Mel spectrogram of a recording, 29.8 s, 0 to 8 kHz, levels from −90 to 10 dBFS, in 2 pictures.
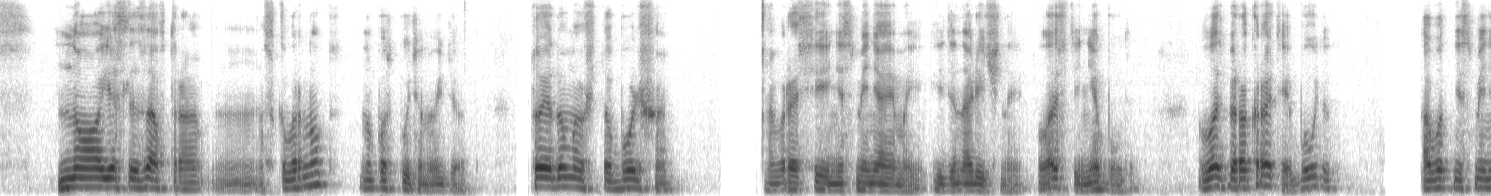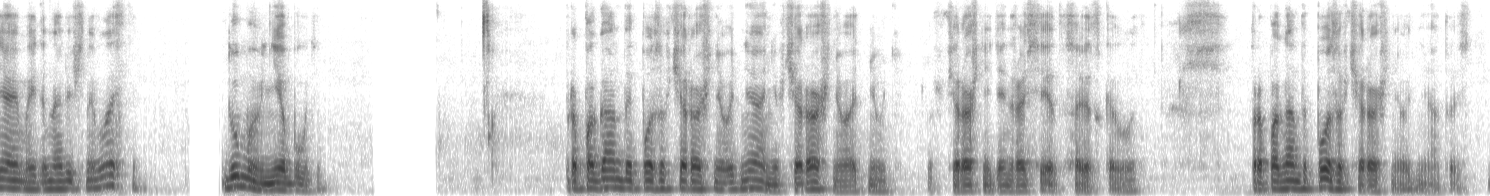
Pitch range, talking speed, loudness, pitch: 95-130 Hz, 100 wpm, -23 LUFS, 115 Hz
